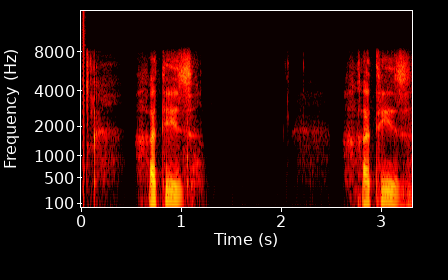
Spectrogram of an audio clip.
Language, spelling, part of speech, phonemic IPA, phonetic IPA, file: Pashto, ختيځ, noun, /xaˈtid͡z/, [xä.t̪íd͡z], ختيځ.ogg
- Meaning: east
